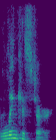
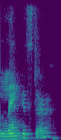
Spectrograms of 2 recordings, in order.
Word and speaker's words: Lancaster: I've heard it's like, I always think it's Lynn kissed her. That's how I remember it. Lancaster. To me, That's it's Lancaster, Lancaster.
